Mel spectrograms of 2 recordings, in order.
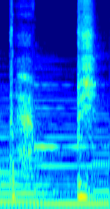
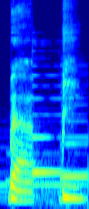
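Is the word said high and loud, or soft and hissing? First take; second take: soft and hissing; high and loud. First: The word is said thin, quiet and hissing. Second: The word is said high-pitched and forcefully. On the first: It sounds like mocking or teasing someone. "gak boleh pakai nada tipis seperti mendesis" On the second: It sounds like cursing at someone. "Gak boleh pakai nada tinggi"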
